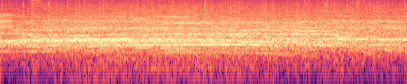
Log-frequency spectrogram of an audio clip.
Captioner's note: audience cheers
